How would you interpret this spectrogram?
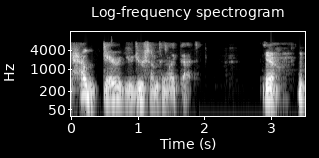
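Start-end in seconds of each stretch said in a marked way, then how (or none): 0.0-1.8 mock offended tone, quieter. Retelling how a character reacts to his friend's news: imitating someone offended. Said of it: "he says it in a way like".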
